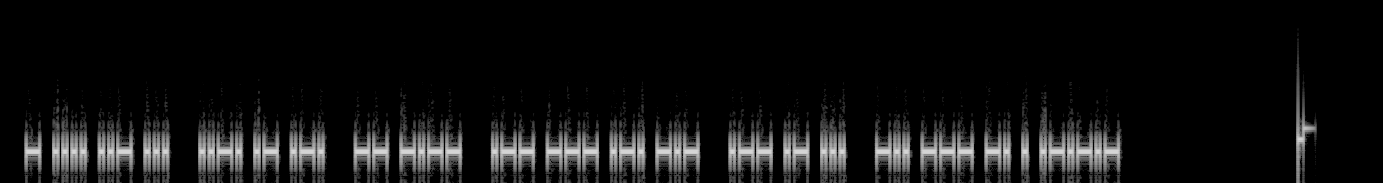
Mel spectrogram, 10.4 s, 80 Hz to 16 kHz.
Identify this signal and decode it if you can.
Morse code, heard as a keyed tone, about 34 wpm, 700 Hz. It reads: THUS FAR MY WORK WAS DONE.
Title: Sentences from Top 1000 Words - Review Part 5 - 35wpm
